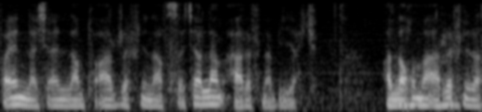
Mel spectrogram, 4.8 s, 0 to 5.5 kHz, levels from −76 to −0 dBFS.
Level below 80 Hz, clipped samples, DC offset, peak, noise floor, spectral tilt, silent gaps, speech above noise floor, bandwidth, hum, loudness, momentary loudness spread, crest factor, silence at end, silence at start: -52 dBFS; under 0.1%; under 0.1%; -10 dBFS; -53 dBFS; -9 dB/octave; none; 25 dB; 5.4 kHz; none; -29 LUFS; 13 LU; 18 dB; 0 s; 0 s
